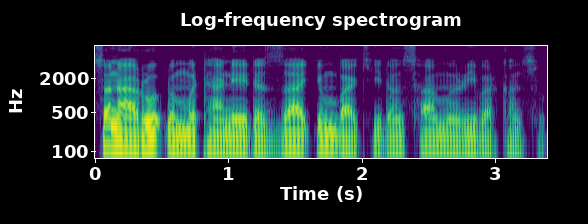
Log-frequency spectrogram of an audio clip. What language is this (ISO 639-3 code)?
hau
